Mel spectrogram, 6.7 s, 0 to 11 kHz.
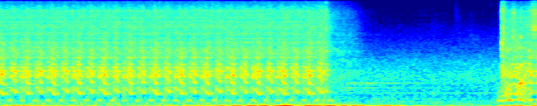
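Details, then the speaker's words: BMW N47 engine refitted after a broken timing chain, fuel rail and pump emptied dry: steady starter churning, about three beats a second, with no firing, then a pause. Extended cranking, no start, while the dry fuel system primes. "I'm thinking this could take a minute or so to turn over it normally would do cuz that F rail was completely dry you know we' emptied all of that out the pump was empty so we just keep it cranking keep it cranking and hopefully eventually it will clear and it will kick"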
